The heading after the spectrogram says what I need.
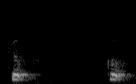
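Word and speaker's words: queue: Ku. So E-U-E is silent. For tail, we say ku.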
